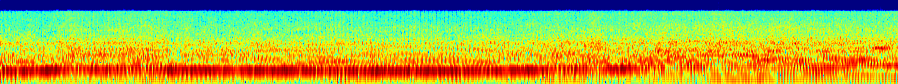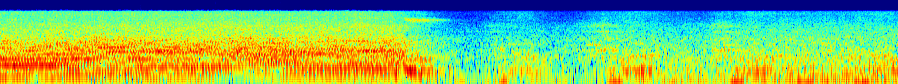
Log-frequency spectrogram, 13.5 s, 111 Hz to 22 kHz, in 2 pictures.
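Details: 427 cu in Ford small-block stroker (forged internals, Dart aluminum heads, Edelbrock Air Gap, Comp hydraulic roller cam, carbureted, MSD ignition, 500 hp/500 lb-ft) on engine dyno at full throttle; strong even roar held at high revs about ten seconds, then throttle closes and drops off cleanly; healthy.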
